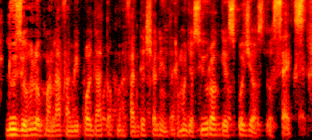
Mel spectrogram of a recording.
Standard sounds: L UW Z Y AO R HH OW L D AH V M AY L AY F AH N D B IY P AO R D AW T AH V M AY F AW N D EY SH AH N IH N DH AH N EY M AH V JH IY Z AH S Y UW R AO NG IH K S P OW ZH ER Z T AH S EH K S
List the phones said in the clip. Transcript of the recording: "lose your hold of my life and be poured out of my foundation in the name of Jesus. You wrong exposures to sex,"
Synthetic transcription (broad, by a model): L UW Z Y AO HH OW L AH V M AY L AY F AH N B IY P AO L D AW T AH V M AY F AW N D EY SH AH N IH N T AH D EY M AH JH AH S Y UW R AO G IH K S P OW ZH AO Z T AH S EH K S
